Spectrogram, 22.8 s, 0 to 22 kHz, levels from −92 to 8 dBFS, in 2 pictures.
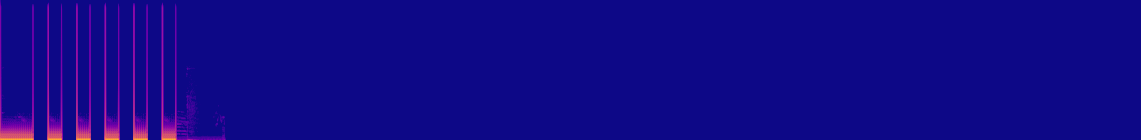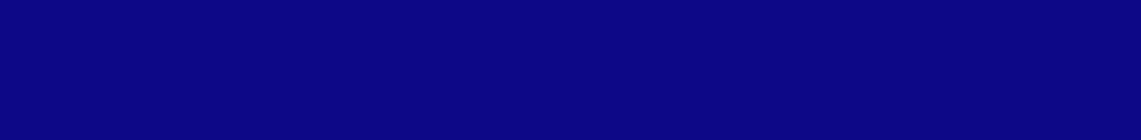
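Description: From 0.33 s to 1.75 s the same short burst of sound, about 132 ms long, comes back five times at an even pace of one every 285 ms, each repeat followed by 154 ms of dead digital silence. This is a stutter with silent gaps, likely caused by the player or stream stalling and replaying its last fragment at each retry before running dry. The audio that belonged in that stretch is missing.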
